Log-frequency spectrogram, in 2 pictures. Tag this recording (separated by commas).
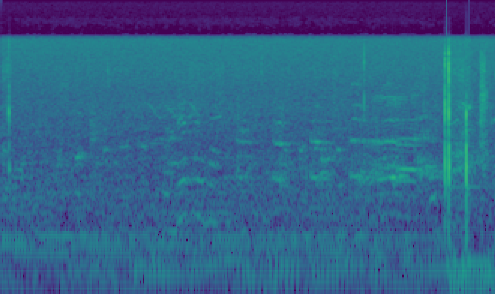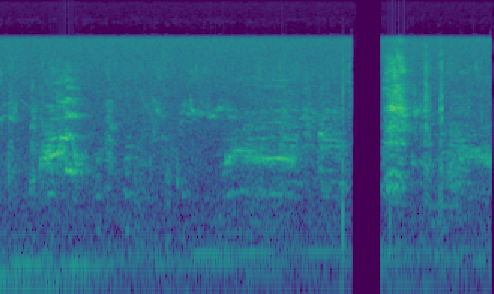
livestock, Bird, Speech, Pig, Animal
